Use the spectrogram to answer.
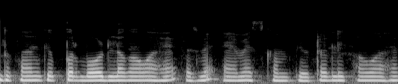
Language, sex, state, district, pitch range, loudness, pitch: Hindi, female, Punjab, Pathankot, 185-190 Hz, -15 LUFS, 185 Hz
